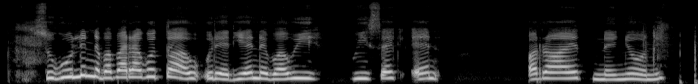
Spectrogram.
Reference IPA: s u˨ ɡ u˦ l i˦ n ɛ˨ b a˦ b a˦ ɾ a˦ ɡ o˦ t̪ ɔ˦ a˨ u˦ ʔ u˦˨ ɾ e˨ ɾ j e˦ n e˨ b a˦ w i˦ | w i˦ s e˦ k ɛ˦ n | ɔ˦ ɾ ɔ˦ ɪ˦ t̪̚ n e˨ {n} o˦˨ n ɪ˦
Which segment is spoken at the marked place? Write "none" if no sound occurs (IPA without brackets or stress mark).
ɲ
